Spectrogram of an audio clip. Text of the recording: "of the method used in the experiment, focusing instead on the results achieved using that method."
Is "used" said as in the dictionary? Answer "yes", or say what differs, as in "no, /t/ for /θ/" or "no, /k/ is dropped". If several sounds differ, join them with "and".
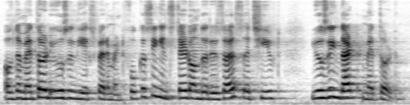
no, /d/ is dropped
